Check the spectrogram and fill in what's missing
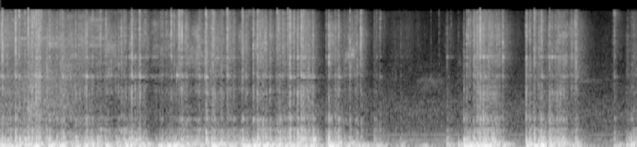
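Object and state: Coffee beans ground in a granite mortar.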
